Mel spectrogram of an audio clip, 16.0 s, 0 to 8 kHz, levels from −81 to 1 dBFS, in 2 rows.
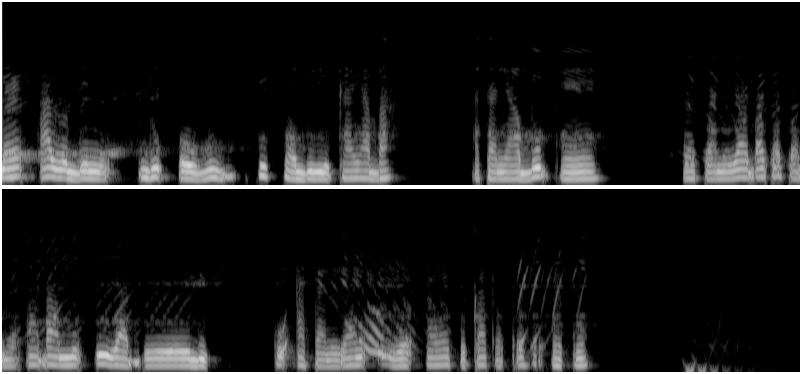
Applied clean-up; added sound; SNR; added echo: neural mask model DeepFilterNet 3.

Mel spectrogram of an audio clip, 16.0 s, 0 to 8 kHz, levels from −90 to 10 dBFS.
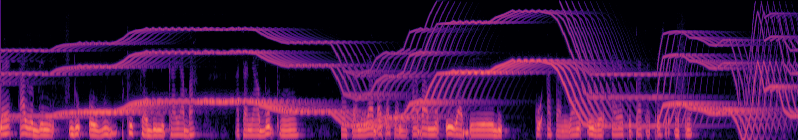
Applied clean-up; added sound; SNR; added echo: none; Musical instrument; 5 dB; none.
